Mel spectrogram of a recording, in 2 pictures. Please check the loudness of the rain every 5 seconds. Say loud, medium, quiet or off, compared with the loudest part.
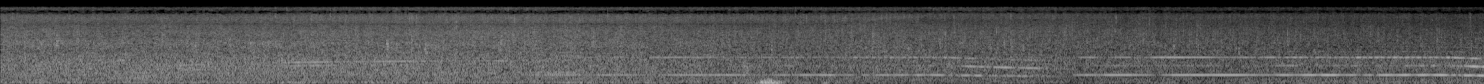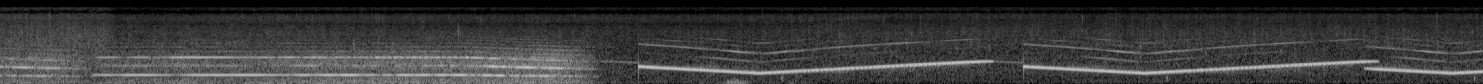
loud, loud, medium, quiet, quiet, quiet.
